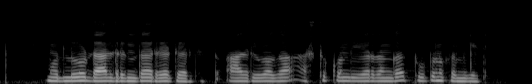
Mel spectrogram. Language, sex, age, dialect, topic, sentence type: Kannada, male, 18-24, Central, banking, statement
